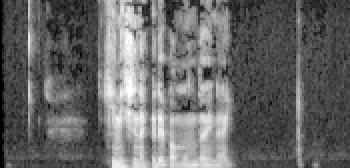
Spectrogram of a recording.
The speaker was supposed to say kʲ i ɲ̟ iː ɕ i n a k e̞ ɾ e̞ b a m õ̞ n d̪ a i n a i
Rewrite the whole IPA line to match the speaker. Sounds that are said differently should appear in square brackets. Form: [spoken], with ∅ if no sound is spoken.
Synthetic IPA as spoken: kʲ i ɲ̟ [i] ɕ i n a k e̞ ɾ e̞ b a m õ̞ n d̪ a i n a i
